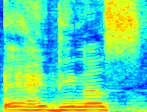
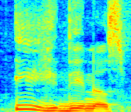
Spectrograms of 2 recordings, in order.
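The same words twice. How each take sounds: First: The vowel is said in an e-like majhool way. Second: The vowel is said as a pure short i. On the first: The speaker calls it wrong. "ये मजहूल अदायगी है" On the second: The speaker calls it right. "इहदिनस पढ़ेंगे"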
